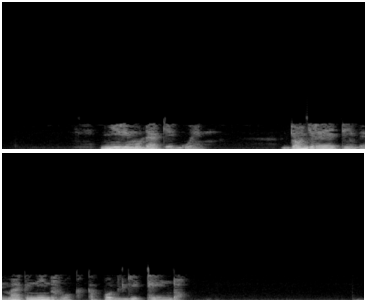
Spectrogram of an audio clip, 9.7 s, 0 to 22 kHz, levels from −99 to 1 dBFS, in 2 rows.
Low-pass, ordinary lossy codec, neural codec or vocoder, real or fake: 10.8 kHz; AAC, 16 kbps; none; real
